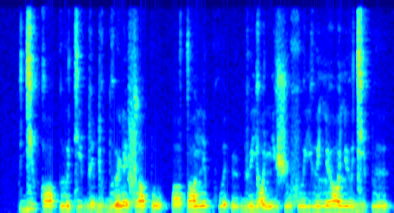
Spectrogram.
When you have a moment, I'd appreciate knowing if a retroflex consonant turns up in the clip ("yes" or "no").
yes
